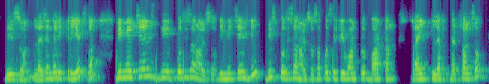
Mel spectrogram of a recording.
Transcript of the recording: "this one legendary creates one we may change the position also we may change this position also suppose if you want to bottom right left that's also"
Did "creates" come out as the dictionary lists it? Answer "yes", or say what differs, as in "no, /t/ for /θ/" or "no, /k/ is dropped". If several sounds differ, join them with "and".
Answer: yes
